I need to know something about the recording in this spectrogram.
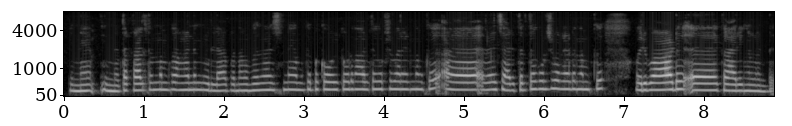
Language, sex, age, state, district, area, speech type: Malayalam, male, 45-60, Kerala, Kozhikode, urban, spontaneous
